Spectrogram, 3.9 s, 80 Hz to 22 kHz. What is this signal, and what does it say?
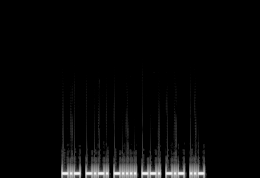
Morse code, heard as a keyed tone, about 40 wpm, 700 Hz. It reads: KC6GKU
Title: USA Call Signs Repeated 3x 40wpm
